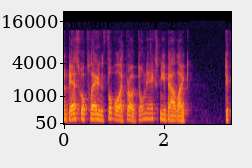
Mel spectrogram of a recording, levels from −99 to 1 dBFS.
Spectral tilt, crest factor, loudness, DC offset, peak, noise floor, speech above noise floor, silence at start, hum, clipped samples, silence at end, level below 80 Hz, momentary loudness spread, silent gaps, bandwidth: -6.5 dB/octave; 16 dB; -21 LUFS; under 0.1%; -4 dBFS; -66 dBFS; 46 dB; 0 s; none; under 0.1%; 0 s; -62 dBFS; 7 LU; none; 12.5 kHz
